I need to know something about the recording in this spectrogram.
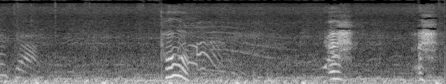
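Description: Young children's high-pitched voices: a short call that bends up and down about two seconds in, and another near the end, over a steady low rumble.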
